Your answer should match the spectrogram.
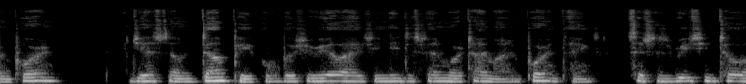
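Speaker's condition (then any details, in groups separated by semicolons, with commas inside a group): Parkinson's; age 73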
